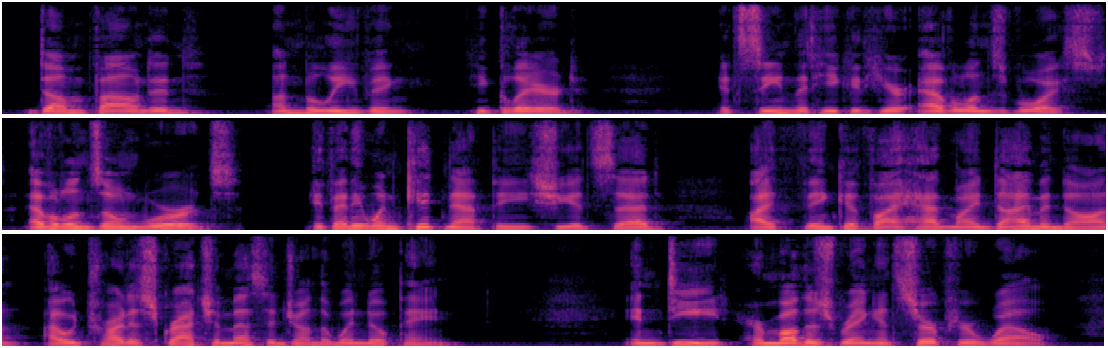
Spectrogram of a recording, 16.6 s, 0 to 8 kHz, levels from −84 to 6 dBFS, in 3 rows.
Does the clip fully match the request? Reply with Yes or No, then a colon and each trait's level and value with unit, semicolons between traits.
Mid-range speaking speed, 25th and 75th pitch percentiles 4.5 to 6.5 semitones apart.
Yes: average, 180 wpm; average, 4.9 semitones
